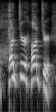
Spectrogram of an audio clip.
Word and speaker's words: Hunter x Hunter: It's called Hunter x Hunter. There's an X in the middle, but you don't pronounce the X unless you want to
